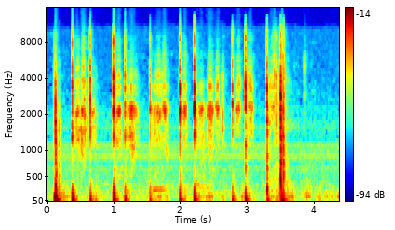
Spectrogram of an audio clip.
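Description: A pen stylus tapping and scratching on a tablet as words are handwritten: a quick, faint string of clicks and short scrapes.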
